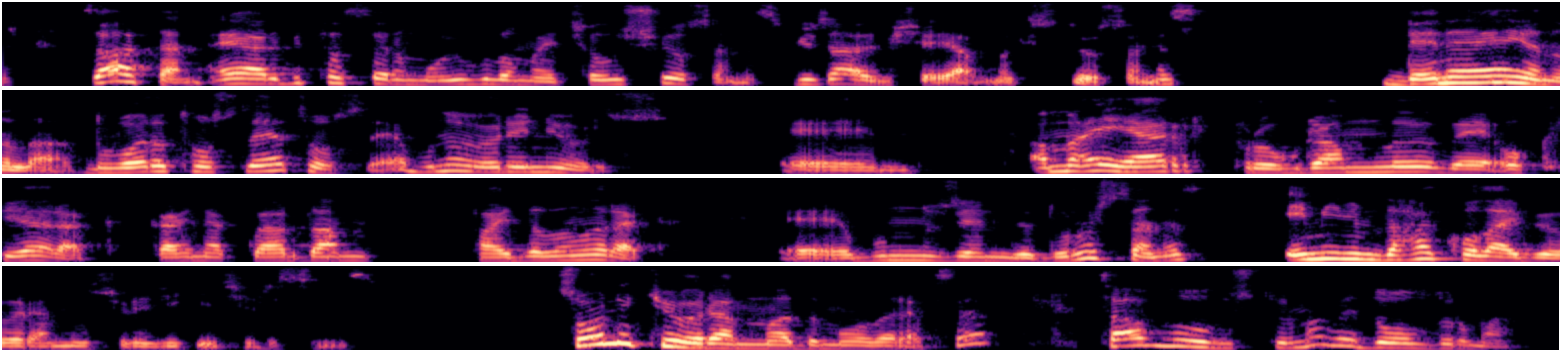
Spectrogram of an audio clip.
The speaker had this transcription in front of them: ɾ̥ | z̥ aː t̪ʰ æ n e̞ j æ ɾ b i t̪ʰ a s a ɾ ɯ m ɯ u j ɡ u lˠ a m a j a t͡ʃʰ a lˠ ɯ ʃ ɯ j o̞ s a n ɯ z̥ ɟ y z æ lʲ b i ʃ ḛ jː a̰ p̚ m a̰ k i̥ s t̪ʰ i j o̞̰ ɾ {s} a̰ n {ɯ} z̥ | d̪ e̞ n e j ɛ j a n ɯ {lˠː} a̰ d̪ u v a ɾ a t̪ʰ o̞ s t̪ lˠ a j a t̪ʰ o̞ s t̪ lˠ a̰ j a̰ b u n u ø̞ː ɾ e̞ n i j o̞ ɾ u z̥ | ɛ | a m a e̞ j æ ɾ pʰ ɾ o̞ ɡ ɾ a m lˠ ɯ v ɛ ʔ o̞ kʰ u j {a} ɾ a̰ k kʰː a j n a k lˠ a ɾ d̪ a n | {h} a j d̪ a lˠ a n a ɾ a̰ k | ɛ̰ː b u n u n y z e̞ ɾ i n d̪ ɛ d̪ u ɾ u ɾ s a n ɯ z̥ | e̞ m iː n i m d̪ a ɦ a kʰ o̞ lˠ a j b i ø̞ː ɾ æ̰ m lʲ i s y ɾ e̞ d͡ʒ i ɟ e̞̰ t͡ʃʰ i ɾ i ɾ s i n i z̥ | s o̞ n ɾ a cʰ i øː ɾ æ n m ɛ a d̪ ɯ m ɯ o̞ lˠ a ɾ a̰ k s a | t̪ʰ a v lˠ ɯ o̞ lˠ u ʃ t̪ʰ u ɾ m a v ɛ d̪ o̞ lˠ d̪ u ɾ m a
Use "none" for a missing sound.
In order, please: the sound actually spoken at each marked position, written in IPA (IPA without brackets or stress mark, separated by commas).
s, ɯ, lˠ, a, f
